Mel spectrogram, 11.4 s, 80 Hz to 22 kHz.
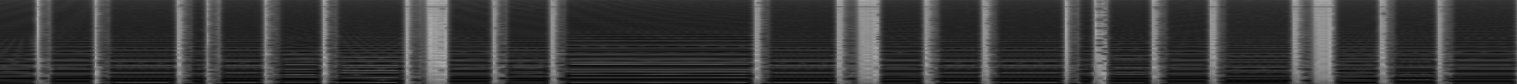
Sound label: BASIC sid MOS6581R2; C Users Guide V2; Commodore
